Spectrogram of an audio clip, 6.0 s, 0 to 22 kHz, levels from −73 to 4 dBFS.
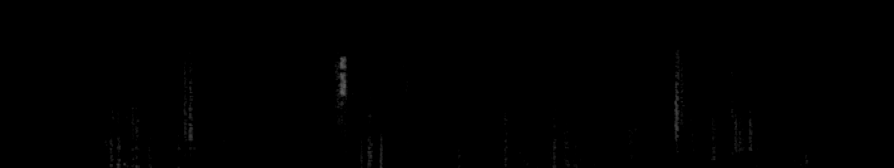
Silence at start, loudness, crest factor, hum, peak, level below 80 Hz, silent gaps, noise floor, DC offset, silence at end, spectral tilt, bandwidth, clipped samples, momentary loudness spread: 0.6 s; -54 LUFS; 32 dB; none; -28 dBFS; -88 dBFS; none; -84 dBFS; under 0.1%; 0.1 s; 0 dB/octave; 15.5 kHz; under 0.1%; 22 LU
